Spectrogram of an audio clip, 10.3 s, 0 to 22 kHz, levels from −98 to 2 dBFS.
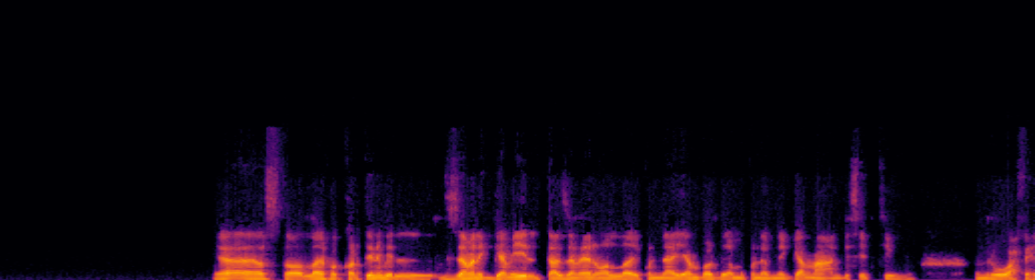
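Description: A short stretch of speech with nothing technically wrong to point at anywhere in it.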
